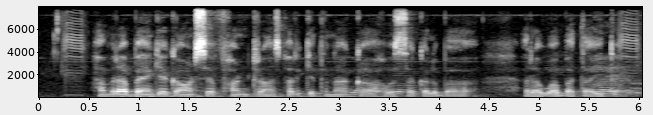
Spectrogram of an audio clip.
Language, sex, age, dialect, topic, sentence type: Magahi, male, 18-24, Southern, banking, question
